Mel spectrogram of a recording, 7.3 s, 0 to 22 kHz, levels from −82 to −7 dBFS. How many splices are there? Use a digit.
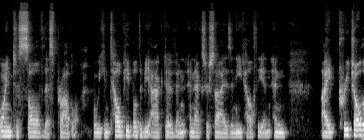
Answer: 1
